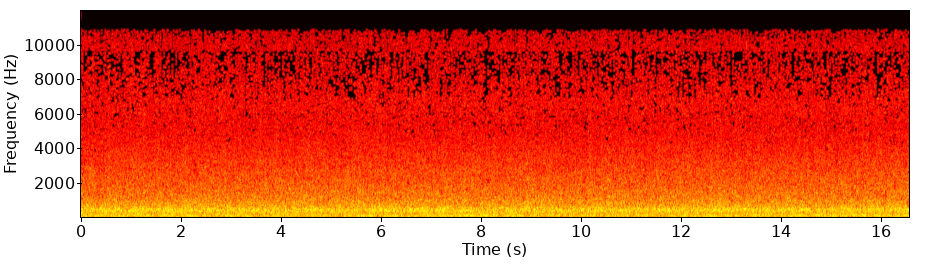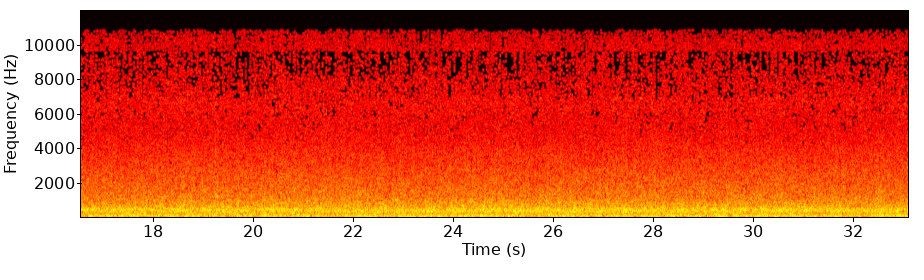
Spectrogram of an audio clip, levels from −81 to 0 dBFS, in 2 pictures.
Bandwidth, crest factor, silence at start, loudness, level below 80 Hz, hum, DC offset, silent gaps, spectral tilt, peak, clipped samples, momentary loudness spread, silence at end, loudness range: 11.5 kHz; 14 dB; 0 s; -20 LUFS; -34 dBFS; none; under 0.1%; none; -5 dB/octave; -6 dBFS; under 0.1%; 1 LU; 0 s; 0 LU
